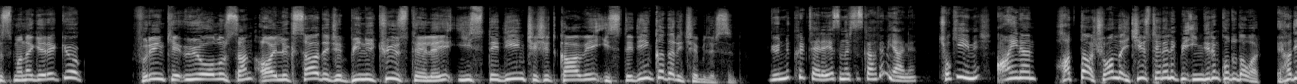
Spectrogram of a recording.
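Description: From 7.76 s to the end, a time-stretched section: software likely sped the speech up about 1.39 times while holding pitch, so delivery turns abruptly rushed.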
